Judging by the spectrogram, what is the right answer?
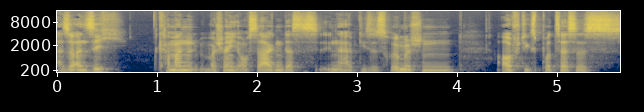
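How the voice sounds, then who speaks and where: This very clean recording with a silent background captures a man speaking at a medium pitch. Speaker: podcast co-host. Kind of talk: casual discussion.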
